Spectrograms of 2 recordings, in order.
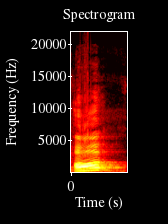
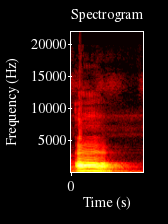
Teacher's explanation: पर जब आप दीर्घ स्वर का प्रोनाउंस करते हैं, उसका उच्चारण करते हैं, तो क्या हो जाएगा, आ, है ना, आ, ई, थोड़ा सा टाइम लगता है उसको बोलने में, ठीक है। तो इसीलिए अ खत्म हो गया तुरंत ही, और आ थोड़ा सा लंबा चलते हैं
